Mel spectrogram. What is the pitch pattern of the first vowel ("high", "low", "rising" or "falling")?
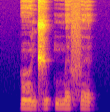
low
